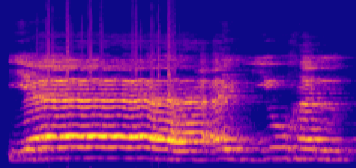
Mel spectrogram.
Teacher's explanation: یا کے اوپر یہ چھوٹا مد ہے، اس چھوٹے مد کو 1 سے 3 الف کے برابر کھینچ کر کے پڑھتے ہیں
